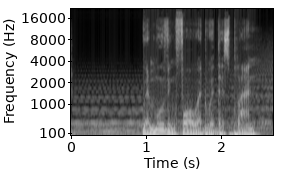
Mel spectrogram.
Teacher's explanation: Downward inflection. The falling tone signals this is decided, not up for debate.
